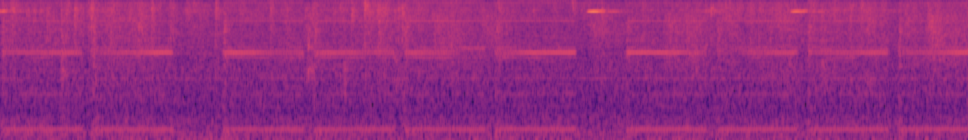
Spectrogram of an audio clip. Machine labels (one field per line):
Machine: slide rail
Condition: normal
